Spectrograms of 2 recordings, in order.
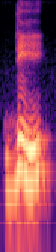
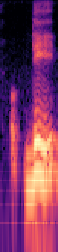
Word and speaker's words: the: तो इससे पहले प्रयुक्त टी एच ई को हम डी उच्चारित करेंगे।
